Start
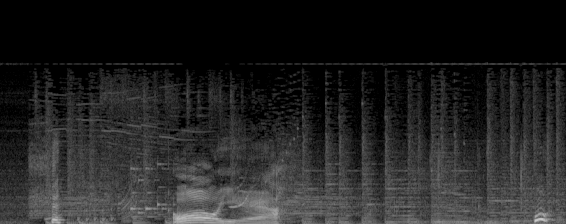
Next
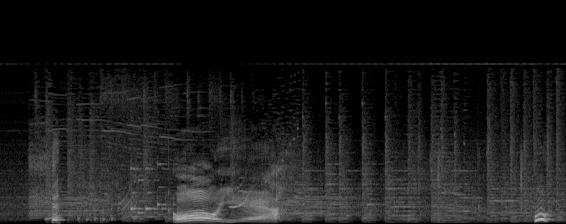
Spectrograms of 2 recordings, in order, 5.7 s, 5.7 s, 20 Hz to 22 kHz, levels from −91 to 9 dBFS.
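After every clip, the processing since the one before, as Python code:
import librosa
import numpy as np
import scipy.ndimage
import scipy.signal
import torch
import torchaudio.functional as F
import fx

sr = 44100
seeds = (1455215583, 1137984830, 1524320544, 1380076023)

y = scipy.signal.sosfilt(scipy.signal.butter(4, 530.0, 'highpass', fs=sr, output='sos'), x)
y = y * librosa.db_to_amplitude(-4.5)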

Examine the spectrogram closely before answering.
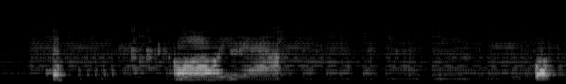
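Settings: y = fx.chord_vocoder(x, sr, chord='major triad', root=53)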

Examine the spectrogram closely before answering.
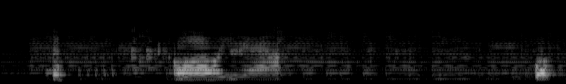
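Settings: y = scipy.signal.sosfilt(scipy.signal.butter(2, 5700.0, 'lowpass', fs=sr, output='sos'), x)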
